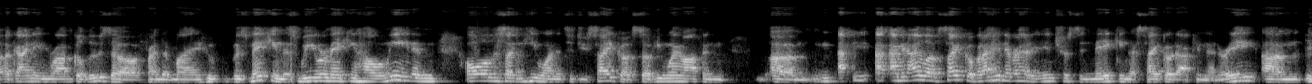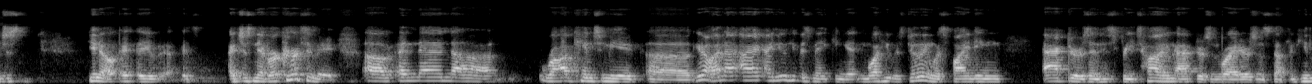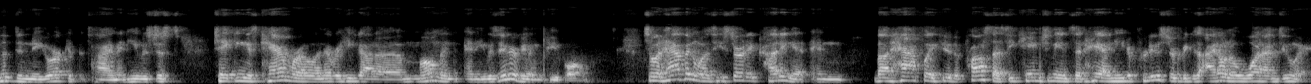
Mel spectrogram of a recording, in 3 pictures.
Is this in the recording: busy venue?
no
